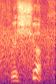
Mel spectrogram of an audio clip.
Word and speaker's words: Grishuk: a told us that her name has been mispronounced and misspelled through the years it is not gruk but grishuk they're on their way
